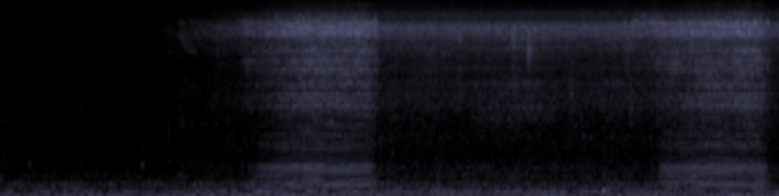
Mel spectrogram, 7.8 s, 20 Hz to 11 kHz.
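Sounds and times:
low hum: 0.0 - 7.7
dog snoring: 2.4 - 3.8, 6.5 - 7.7.

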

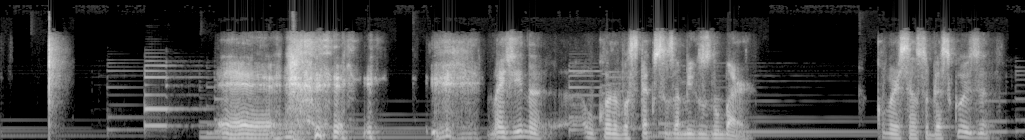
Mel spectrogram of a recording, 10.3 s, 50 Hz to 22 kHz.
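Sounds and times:
sharp slap: 0.5 - 0.7
speech: 2.0 - 7.6, 8.8 - 10.1
laughter: 2.5 - 4.8.

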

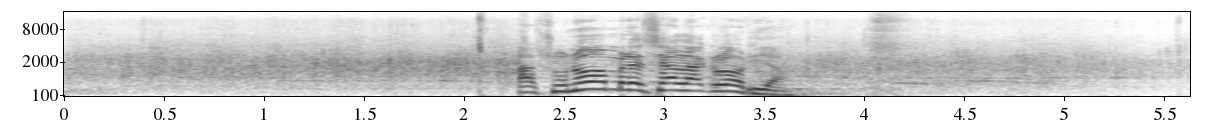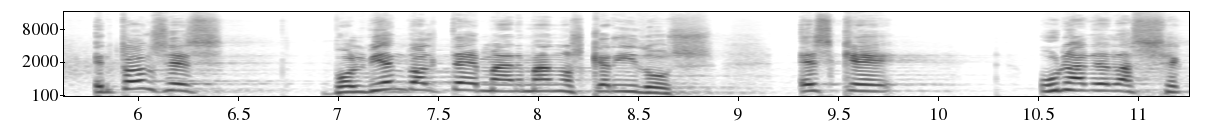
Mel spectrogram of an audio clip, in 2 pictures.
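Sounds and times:
audience applauding: 0.0 - 6.2
man speaking loudly: 2.2 - 4.4, 5.8 - 11.2
speech: 2.3 - 3.8, 5.8 - 9.9, 10.5 - 11.2.

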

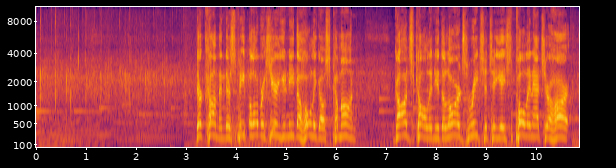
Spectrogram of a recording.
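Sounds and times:
crowd clapping: 0.0 - 8.4
speech: 3.2 - 6.5, 7.2 - 10.8.

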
